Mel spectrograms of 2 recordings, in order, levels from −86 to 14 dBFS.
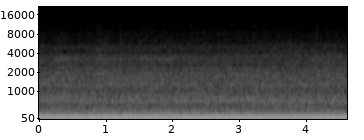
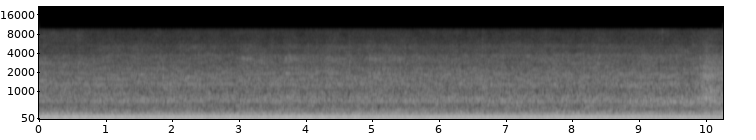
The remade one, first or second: second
